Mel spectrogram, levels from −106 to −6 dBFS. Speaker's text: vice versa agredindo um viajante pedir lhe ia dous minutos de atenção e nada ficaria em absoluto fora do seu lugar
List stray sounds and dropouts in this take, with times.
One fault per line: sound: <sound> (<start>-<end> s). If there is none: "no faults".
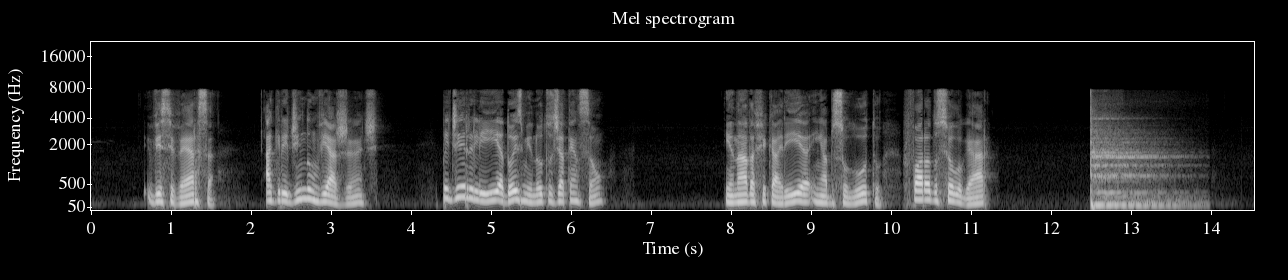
sound: thud (12.5-14.0 s)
